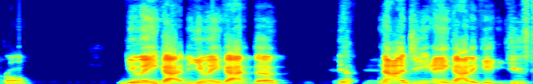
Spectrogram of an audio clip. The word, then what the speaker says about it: Nnaji: Well, I would advise y'all look, hey man, look for James Najee. His on YouTube. His last name is spelled Nnaji. James Najee.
